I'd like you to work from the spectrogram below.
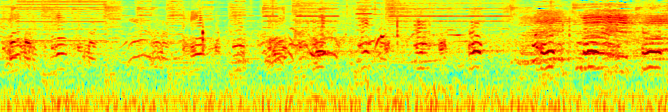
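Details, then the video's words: Flock of Canada geese flying southwest, giving a steady stream of overlapping nasal honks, loud and irregular, several birds calling at once against a busy background. "The Canada geese flying to the southwest/大鹅西南飞"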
